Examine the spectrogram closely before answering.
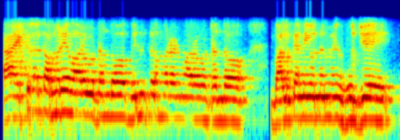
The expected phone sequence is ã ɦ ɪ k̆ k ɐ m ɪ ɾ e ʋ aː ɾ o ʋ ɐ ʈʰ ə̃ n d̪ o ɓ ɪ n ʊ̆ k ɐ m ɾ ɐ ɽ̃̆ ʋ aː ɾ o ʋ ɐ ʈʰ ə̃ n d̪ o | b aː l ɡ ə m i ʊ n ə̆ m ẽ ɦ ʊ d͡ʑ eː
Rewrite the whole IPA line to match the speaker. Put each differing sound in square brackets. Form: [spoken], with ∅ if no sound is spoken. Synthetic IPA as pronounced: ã ɦ ɪ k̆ k ɐ m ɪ ɾ e ʋ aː ɾ o ʋ ɐ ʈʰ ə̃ n d̪ o ɓ ɪ n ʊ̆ k ɐ m ɾ [ə] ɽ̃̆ ʋ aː ɾ o ʋ ɐ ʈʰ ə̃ n d̪ o | b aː l [k] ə [n] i ʊ n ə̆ m ẽ ɦ ʊ d͡ʑ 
